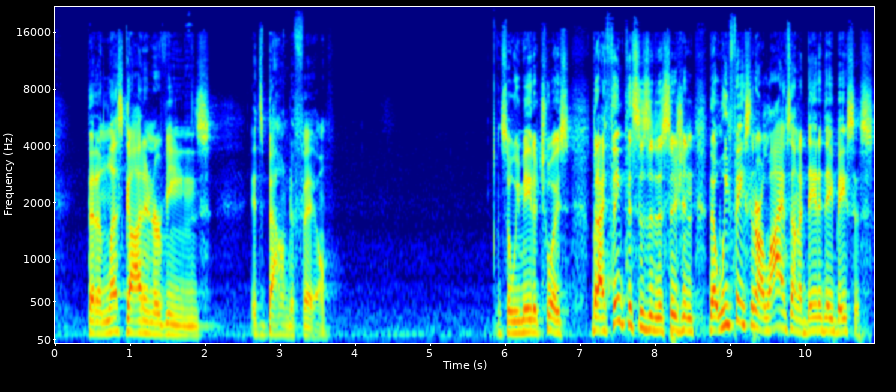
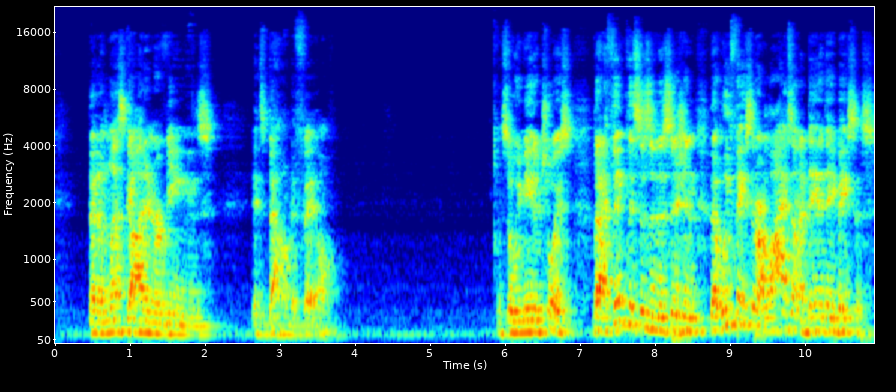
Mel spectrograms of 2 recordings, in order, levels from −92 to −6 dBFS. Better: first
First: none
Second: off-mic speech; far // room echo; noticeable; dies away in 0.4 s

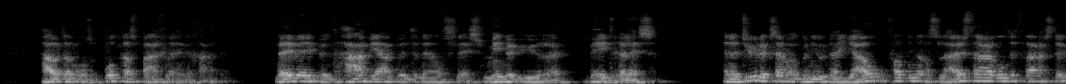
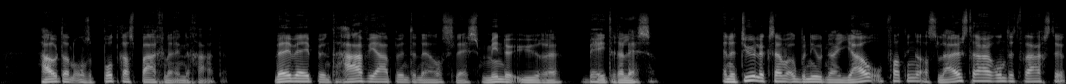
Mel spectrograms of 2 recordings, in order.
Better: second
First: off-mic speech; far // room echo; slight; dies away in 0.3 s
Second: none

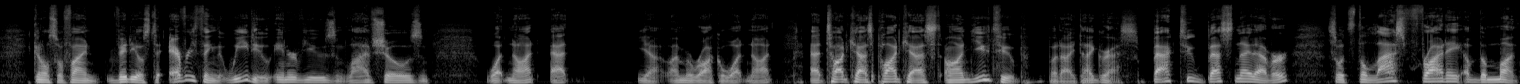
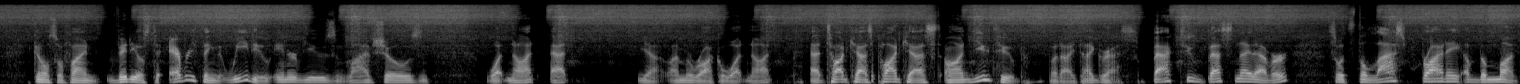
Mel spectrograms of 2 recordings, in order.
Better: first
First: none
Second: hiss; loud; throughout; as loud as the speech

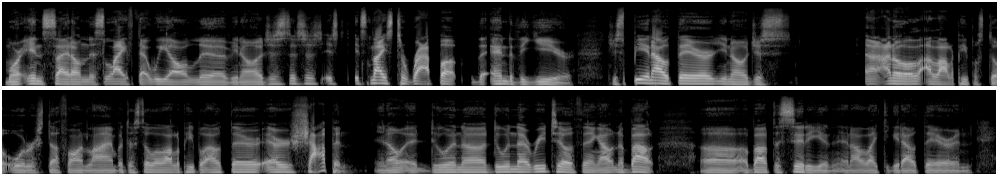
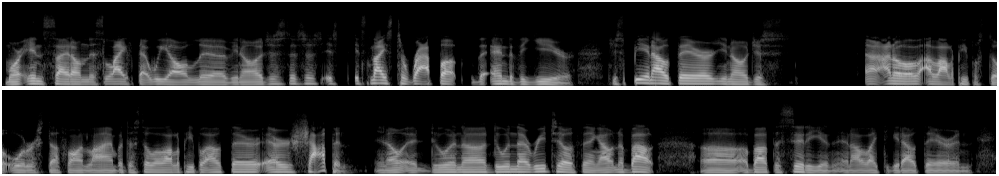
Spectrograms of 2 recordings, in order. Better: first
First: none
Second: muffled; very; fading above 3.5 kHz

